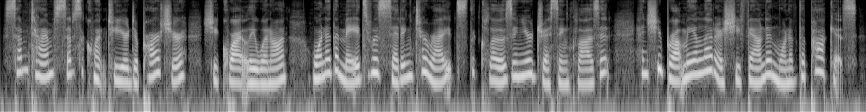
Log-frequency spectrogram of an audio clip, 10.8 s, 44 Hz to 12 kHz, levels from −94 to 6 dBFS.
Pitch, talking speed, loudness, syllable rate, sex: 245 Hz, 205 wpm, -17 LUFS, 5.2 syllables/s, female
